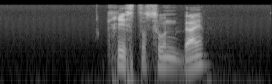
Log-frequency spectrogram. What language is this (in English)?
Swedish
